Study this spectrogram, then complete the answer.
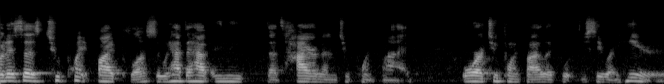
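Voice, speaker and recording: Quiet and fairly quick, a man speaks at medium pitch with ordinary pitch variation and big swings in loudness. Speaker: earthquake-watching livestreamer. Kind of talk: casual live stream commentary. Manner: loud and quiet at the same time.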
